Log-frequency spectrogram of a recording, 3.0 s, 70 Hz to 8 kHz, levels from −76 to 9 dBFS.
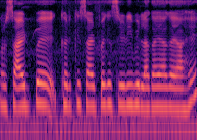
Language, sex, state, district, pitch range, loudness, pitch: Hindi, female, Odisha, Malkangiri, 215-230 Hz, -18 LUFS, 225 Hz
